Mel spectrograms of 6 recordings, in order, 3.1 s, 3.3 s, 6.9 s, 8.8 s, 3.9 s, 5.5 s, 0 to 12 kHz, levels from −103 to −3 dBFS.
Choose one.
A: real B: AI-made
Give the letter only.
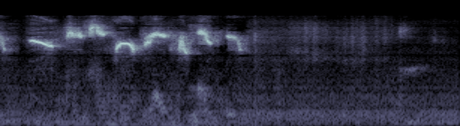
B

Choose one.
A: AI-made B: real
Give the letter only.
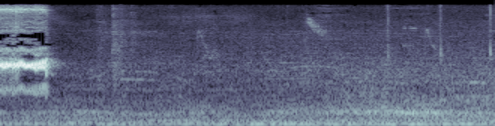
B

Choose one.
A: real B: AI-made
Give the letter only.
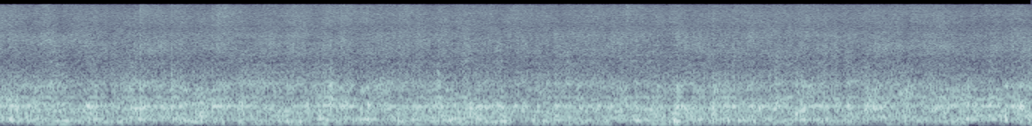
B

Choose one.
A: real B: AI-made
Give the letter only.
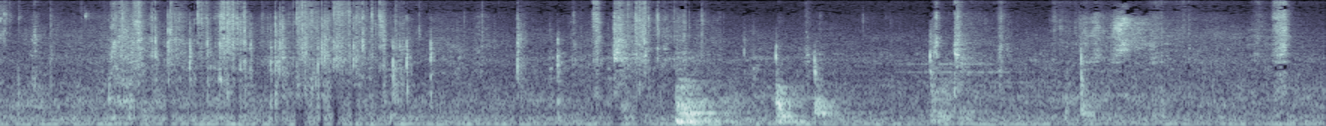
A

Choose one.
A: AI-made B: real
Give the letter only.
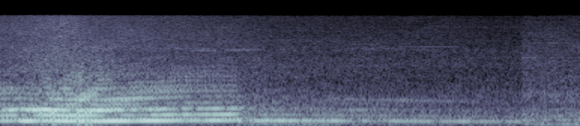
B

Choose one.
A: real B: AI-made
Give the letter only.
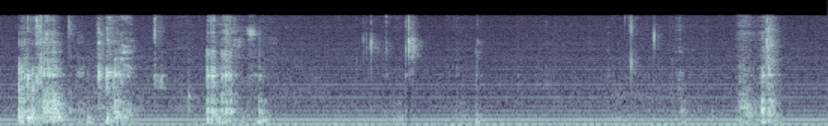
A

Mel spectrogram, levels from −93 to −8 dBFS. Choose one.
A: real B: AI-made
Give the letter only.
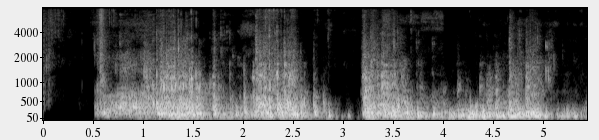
A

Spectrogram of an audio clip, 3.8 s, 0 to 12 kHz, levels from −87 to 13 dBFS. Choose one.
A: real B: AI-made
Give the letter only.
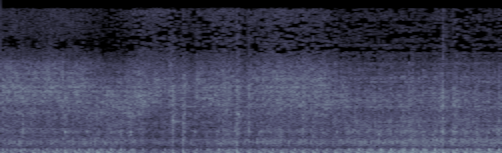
A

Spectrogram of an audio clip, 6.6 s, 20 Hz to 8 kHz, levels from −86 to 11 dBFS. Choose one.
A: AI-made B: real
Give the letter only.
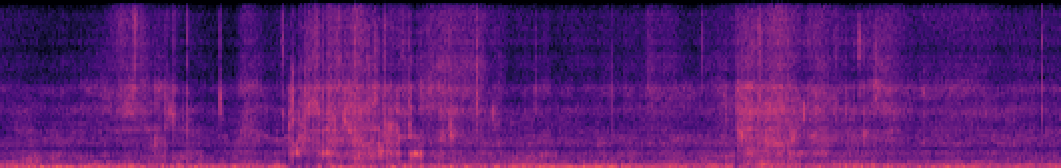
A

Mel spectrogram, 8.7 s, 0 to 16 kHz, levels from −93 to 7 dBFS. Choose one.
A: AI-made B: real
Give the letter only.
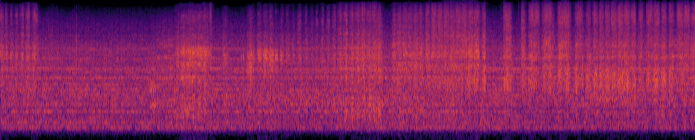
B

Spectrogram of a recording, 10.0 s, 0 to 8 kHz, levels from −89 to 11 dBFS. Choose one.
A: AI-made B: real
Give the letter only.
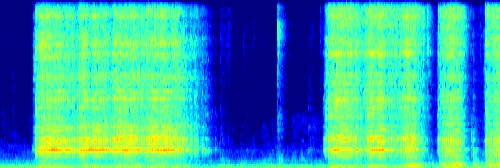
A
